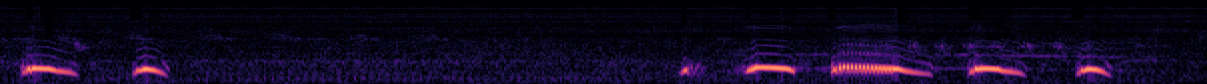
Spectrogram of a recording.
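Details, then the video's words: Spotted dove, a decoy bird used to provoke other doves into calling, giving soft low coos: two short notes, a pause, then a run of five arching coos with a longer middle note. "Tiếng chim cu gáy dùng kích bổi lâu nổi"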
